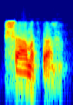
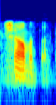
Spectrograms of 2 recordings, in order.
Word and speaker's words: Shamatha: How is the vipassana different than the, and how do you say it? – Shamatha. – Shamatha.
